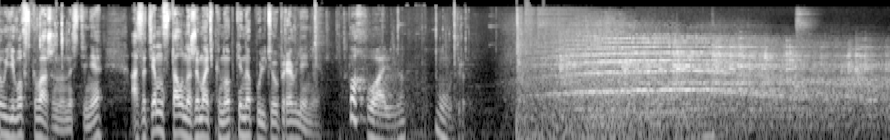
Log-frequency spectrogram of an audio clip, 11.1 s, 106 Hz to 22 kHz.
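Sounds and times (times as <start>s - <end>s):
speech: 0.0s - 6.0s
steel shutter lowering slowly: 5.9s - 11.1s
heavy rumbling noise: 6.3s - 11.1s
siren wailing outside a window: 6.4s - 11.1s.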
